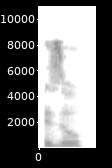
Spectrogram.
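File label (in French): "zoo", French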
